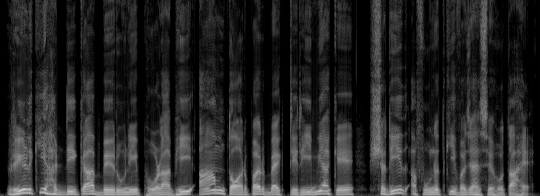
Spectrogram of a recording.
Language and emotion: Urdu, neutral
